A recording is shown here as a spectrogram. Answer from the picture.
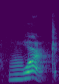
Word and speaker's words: work: late very good okay careful with the pronunciation of work okay work it's spelled with an O but you pronounce it as if it were with an E okay work because if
